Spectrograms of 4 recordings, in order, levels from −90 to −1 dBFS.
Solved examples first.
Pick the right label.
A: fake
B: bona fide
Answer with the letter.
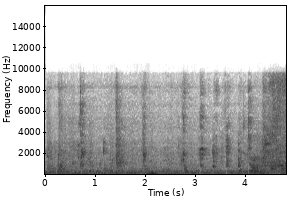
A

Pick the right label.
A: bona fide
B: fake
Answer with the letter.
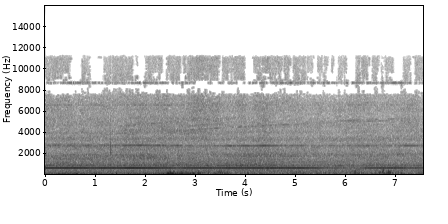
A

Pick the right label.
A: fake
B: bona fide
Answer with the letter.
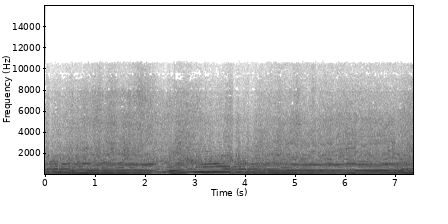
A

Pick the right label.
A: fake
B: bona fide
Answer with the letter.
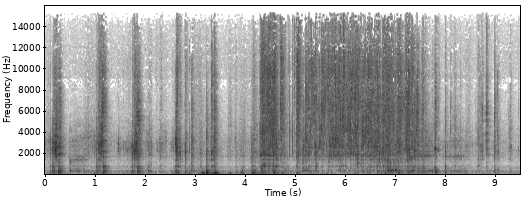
B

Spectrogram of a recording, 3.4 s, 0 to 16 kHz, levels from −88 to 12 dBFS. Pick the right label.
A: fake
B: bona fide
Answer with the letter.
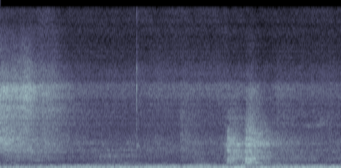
A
